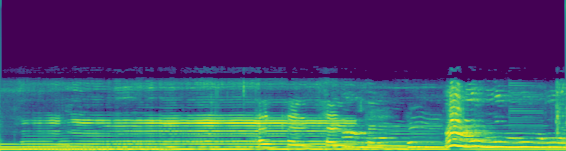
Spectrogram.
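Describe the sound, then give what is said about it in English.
A dog named Bob howls in one long, sustained, wavering note, loud, with the pitch lifting sharply near the end before settling back. No one speaks. “Oh, I was going to make Bob howl, but.”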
